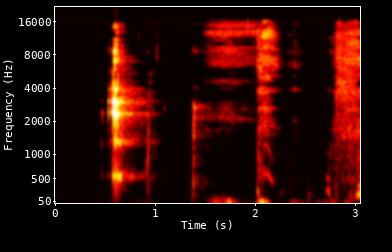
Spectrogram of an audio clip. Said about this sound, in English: … just burped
